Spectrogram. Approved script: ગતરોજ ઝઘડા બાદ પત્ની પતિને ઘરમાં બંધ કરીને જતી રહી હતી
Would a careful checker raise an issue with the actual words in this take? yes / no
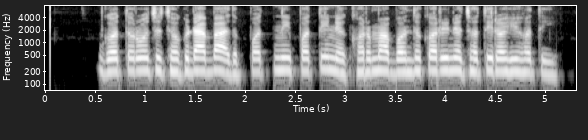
no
